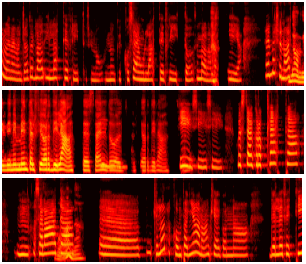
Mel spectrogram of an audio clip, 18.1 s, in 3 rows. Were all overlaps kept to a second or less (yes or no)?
yes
